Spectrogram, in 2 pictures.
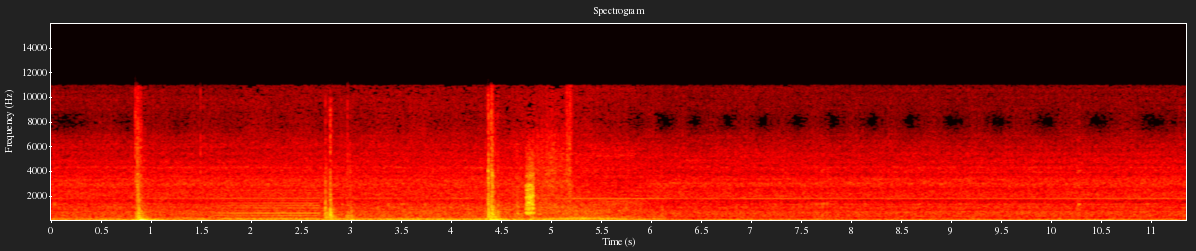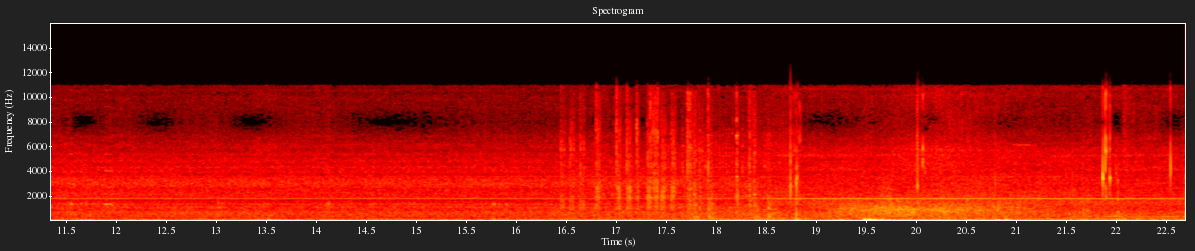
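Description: A car driving in the video game L.A. Noire gives a steady engine hum with a few sharp clunks and knocks along the way, with no talking.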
